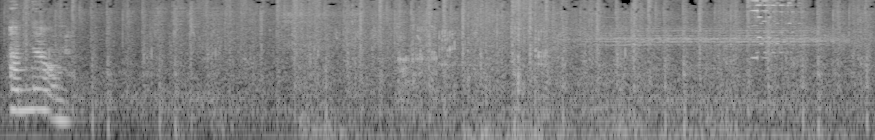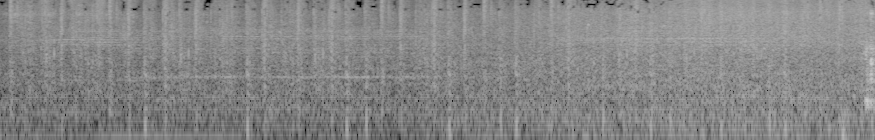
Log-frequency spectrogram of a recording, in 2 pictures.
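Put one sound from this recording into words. Quick footsteps run over soft ground.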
